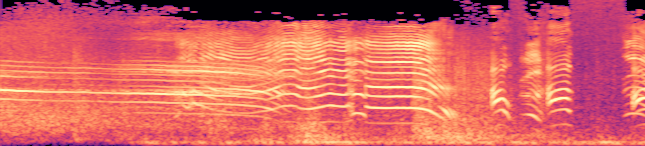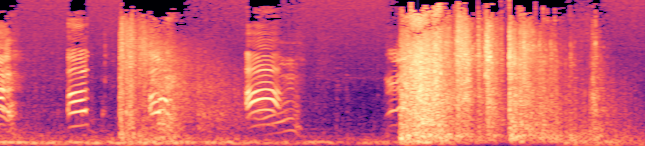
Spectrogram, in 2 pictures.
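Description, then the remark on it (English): Warbling sci-fi tones and swooping electronic sweeps build over a rumbling roar, followed by scattered blasts and a sudden loud, crunching impact near the end as a spaceship, hit in crossfire, crash-lands in the middle of a city. “Our ship must have been hit in the crossfire. We came down hard, but...”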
